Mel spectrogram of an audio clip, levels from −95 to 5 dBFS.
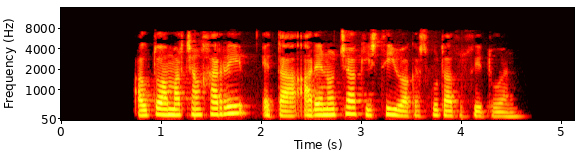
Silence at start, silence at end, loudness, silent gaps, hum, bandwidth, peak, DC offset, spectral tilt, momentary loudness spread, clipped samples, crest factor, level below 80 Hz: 0.75 s; 0.55 s; -20 LUFS; none; none; 7.8 kHz; -2 dBFS; under 0.1%; -5 dB/octave; 12 LU; under 0.1%; 20 dB; -62 dBFS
